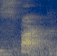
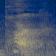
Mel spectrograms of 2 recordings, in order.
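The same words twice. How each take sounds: First: SPARK with no puff after the P; P in spark released without breath; unaspirated P. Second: PARK with a burst of air after the P; aspirated P. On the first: Teacher contrasting two words, unaspirated spark. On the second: Teacher contrasting two words, aspirated park. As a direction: puff out the P in park. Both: Shown as a demonstration. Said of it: "So a contrast between park".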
